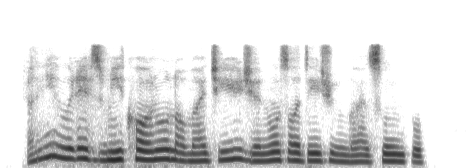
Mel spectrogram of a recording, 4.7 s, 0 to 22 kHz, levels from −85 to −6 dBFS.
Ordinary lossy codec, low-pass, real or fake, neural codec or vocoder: none; 7.2 kHz; fake; codec, 16 kHz in and 24 kHz out, 0.6 kbps, FocalCodec, streaming, 4096 codes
